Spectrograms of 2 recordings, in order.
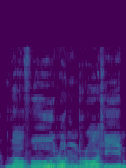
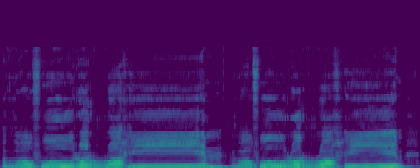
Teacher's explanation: Berarti nun yang itu dihapuskan, tidak dibaca, diganti dengan huruf ro, dengan syarat ro itu ditambah tasdid. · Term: idgham bila gunnah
